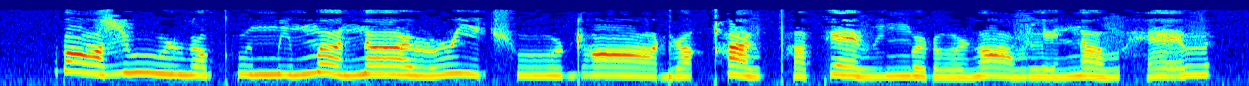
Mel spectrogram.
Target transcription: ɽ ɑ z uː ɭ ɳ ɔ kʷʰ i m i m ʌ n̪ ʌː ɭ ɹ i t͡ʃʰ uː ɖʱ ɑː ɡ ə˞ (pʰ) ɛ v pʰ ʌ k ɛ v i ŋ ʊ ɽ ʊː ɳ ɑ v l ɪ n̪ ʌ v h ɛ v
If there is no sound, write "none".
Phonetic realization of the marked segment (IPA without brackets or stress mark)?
qʰ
